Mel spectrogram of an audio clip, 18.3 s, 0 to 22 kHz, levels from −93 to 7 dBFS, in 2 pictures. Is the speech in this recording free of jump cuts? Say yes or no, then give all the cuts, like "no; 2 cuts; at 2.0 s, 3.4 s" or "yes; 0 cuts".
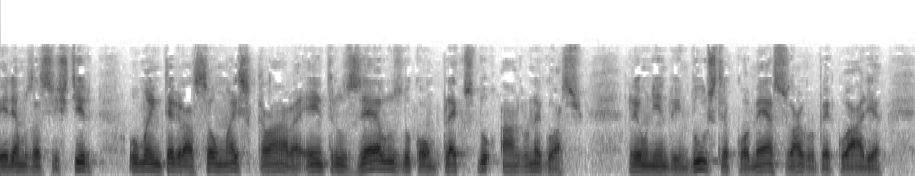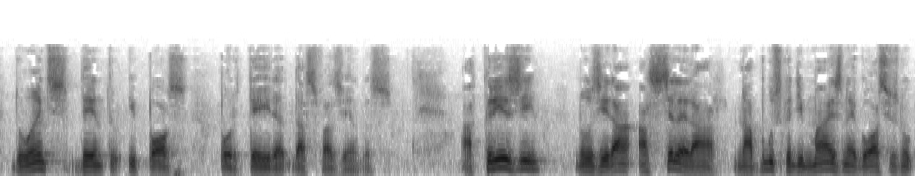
no; 3 cuts; at 7.9 s, 13.6 s, 16.4 s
